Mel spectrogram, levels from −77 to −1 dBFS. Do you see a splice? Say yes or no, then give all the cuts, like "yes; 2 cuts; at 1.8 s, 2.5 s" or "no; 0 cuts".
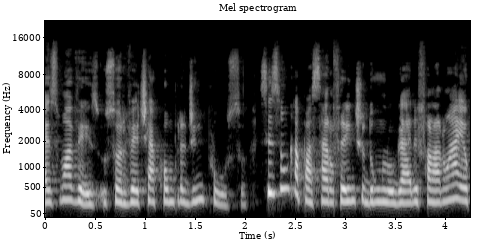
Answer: yes; 2 cuts; at 2.1 s, 2.9 s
